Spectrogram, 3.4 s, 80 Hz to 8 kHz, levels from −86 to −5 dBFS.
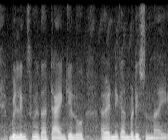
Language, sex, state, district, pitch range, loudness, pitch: Telugu, male, Andhra Pradesh, Anantapur, 125-140 Hz, -16 LUFS, 135 Hz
